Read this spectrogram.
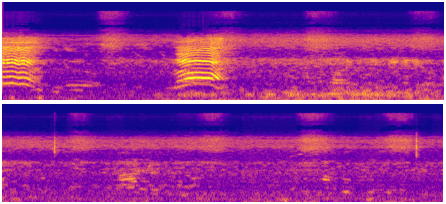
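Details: Goats bleating at an animal market in Pakis, Malang, Indonesia: two wavering, nasal bleats near the start and about two seconds in, over steady crowd chatter and men talking about prices.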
